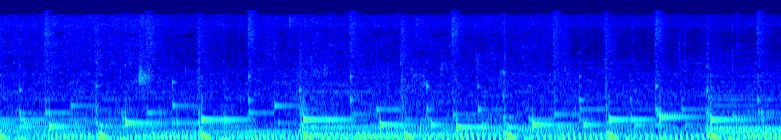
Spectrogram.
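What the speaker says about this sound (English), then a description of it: "So I'm just rinsing out the conditioner." Water runs and splashes steadily as conditioner is rinsed out of soaking wet hair, a continuous close patter of droplets with faint clinking underneath.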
